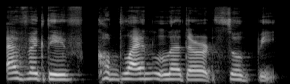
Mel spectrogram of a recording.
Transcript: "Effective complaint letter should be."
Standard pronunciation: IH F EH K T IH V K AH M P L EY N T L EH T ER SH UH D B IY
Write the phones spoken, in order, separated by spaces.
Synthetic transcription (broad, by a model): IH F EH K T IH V K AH M P L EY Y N L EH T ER S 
